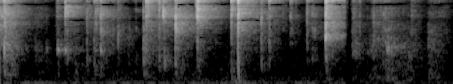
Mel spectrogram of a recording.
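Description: A plastic slime jar being handled: an irregular run of light clicks and taps as fingers and nails knock against the plastic.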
